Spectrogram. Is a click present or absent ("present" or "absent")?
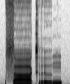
absent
